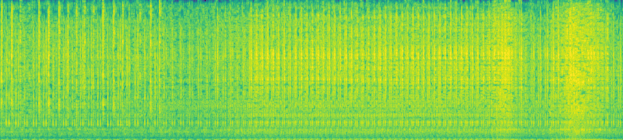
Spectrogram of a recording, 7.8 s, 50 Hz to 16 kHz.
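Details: 2009 KTM EXC 450 thumper at idle, oil level checked: steady clack owner suspects is the cam chain tensioner, with an uneven light tick over it that fades with throttle and sometimes stalls the engine; source unknown.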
